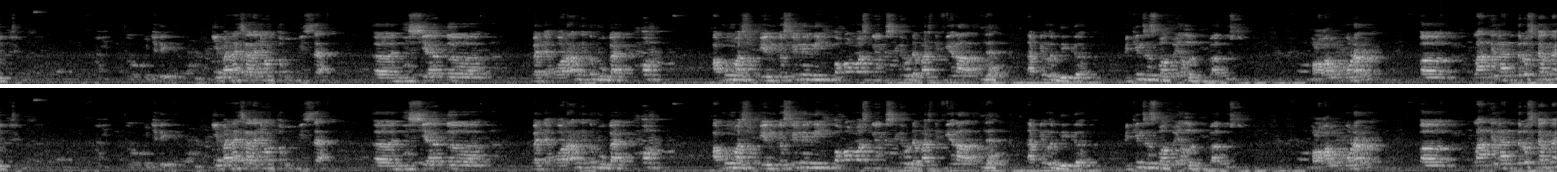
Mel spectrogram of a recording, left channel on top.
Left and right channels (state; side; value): normal; both; correlation 0.92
